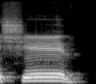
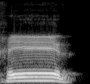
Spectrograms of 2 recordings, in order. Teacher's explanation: را کے زبر کو زیر کی طرف مائل کرنا اور اس کے بعد کا جو الف ہے اس کو یا کی طرف مائل کرنا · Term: امالۃ الرا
